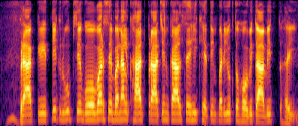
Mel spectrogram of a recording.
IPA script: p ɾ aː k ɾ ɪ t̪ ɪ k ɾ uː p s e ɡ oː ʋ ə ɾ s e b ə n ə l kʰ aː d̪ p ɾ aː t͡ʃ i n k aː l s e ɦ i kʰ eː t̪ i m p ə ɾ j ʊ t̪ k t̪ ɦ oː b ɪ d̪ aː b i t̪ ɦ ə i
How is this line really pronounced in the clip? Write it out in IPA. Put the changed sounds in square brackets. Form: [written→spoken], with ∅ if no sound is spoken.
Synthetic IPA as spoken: p ɾ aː k ɾ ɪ t̪ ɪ k ɾ uː p s e ɡ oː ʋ ə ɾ s e b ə n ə l kʰ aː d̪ p ɾ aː t͡ʃ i n k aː l s e ɦ i kʰ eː t̪ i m p ə ɾ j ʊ [t̪→∅] k t̪ ɦ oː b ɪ [d̪→t̪] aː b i t̪ ɦ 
